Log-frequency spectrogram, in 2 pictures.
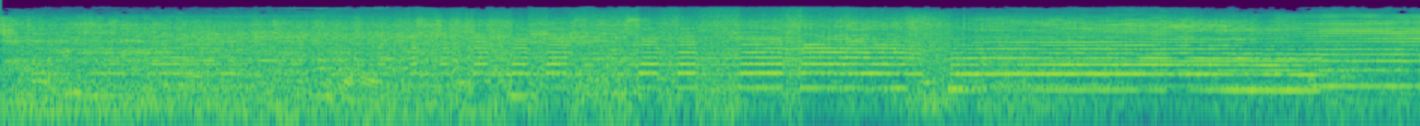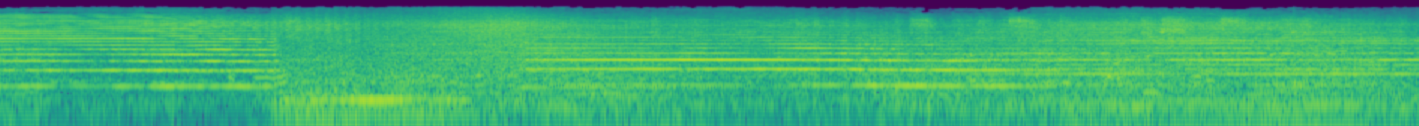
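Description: Car horns of a wedding convoy honking in celebration: several horns hold long overlapping blasts at different pitches, with a short noisier gap about two-thirds of the way through before the horns sound again.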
